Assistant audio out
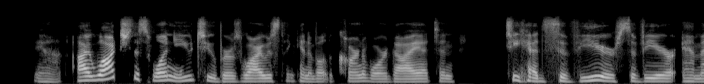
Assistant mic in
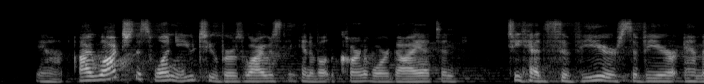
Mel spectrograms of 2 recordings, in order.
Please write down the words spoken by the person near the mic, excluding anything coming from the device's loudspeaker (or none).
none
